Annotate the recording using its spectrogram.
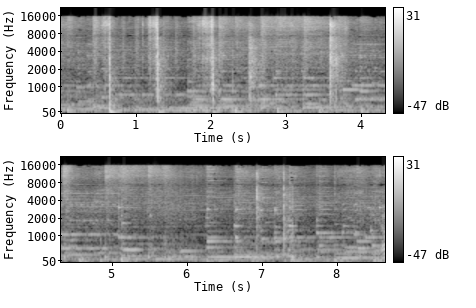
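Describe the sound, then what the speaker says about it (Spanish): Half a medium onion is chopped into small pieces for a tuna salad, a brisk run of close, sharp knife taps on a cutting board, irregular and steady throughout, with no talk. "La vamos a cortar en pequeños trozos así."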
